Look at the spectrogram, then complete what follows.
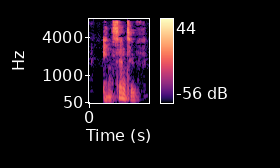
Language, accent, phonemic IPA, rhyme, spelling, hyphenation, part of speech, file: English, Southern England, /ɪnˈsɛntɪv/, -ɛntɪv, incentive, in‧cen‧tive, noun / adjective, LL-Q1860 (eng)-incentive.wav
- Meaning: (noun) 1. Something that motivates, rouses, or encourages 2. A bonus or reward, often monetary, to work harder; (adjective) Inciting; encouraging or moving; rousing to action; stimulating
